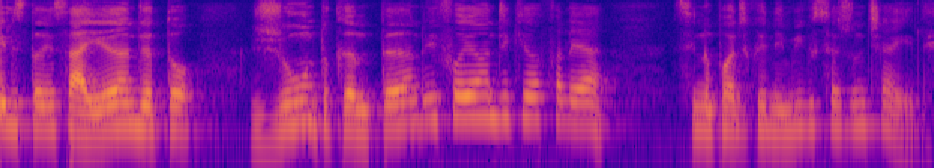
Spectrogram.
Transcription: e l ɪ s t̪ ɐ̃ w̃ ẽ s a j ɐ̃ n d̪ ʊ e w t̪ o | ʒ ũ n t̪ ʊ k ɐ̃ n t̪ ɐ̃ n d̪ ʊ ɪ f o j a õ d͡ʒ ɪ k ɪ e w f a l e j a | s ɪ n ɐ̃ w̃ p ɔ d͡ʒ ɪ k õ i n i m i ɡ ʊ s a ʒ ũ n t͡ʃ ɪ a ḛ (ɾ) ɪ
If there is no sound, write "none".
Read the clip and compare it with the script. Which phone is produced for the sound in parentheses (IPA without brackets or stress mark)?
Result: l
